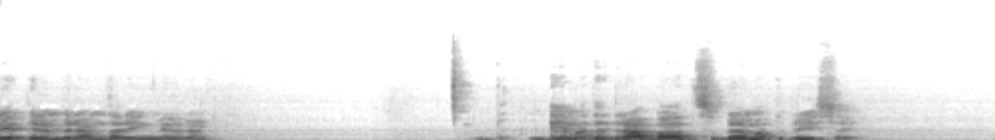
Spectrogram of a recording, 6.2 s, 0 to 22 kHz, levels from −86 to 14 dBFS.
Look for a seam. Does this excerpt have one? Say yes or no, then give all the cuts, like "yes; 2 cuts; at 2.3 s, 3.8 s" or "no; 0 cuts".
yes; 1 cut; at 3.4 s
